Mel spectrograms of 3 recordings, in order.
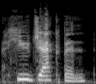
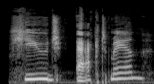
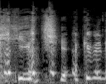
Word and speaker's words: Hugh Jackman: it's infuriating but yes they call hugh jackman hugh jackman huge act man so i'm calling him a huge actor and i just got so distracted something picturing like hugh jackman in this outfit and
